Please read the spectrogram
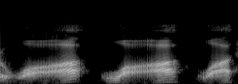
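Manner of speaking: wah with a low dipping third tone, said three times. Shown as a demonstration. Teacher showing students the dipping tone, low dipping wah. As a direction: let wah dip low in the voice. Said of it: "You notice I don't say whoa".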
